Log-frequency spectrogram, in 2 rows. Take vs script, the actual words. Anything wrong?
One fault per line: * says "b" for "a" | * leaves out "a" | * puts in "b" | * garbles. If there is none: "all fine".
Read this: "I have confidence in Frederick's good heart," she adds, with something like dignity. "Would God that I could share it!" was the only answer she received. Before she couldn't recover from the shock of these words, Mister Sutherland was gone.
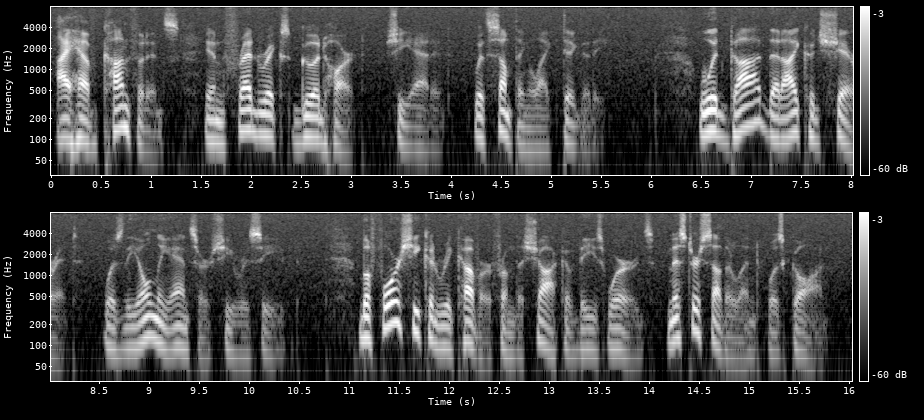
* says "added" for "adds"
* says "could" for "couldn't"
